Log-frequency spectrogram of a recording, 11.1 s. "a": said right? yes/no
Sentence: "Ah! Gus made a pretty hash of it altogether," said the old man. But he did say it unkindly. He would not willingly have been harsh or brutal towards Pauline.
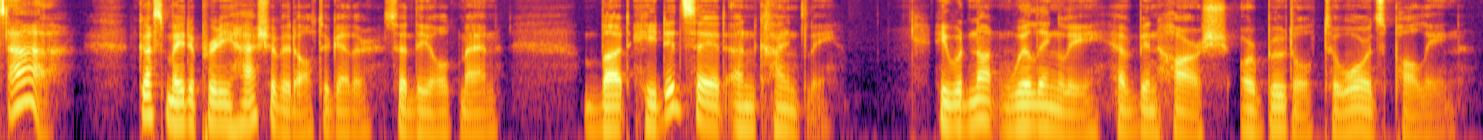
yes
